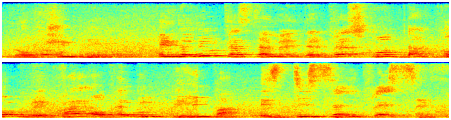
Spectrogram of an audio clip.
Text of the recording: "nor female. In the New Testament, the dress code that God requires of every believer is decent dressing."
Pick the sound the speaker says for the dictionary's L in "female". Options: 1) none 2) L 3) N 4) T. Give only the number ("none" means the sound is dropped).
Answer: 3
